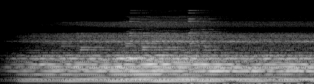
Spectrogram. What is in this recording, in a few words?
PAD, Drum & Bass, 150 BPM; Ueberschall; Drum & Bass Resonance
